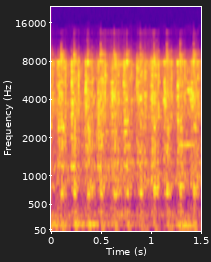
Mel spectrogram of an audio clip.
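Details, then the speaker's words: Honda TMX 125 Alpha single idling cold in the early morning, no choke: even putter about ten beats a second, no misses or rattles; carburetor air-fuel screw and idle well tuned, a healthy idle. "Maganda yung timpla ng t tonohan niyo dito sa karburador ito maganda yung pagkatono niyo dito sa air and fuel screw niya"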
